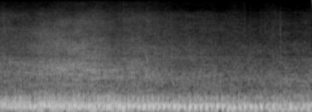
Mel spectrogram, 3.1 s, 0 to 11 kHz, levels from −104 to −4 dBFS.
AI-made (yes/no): yes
